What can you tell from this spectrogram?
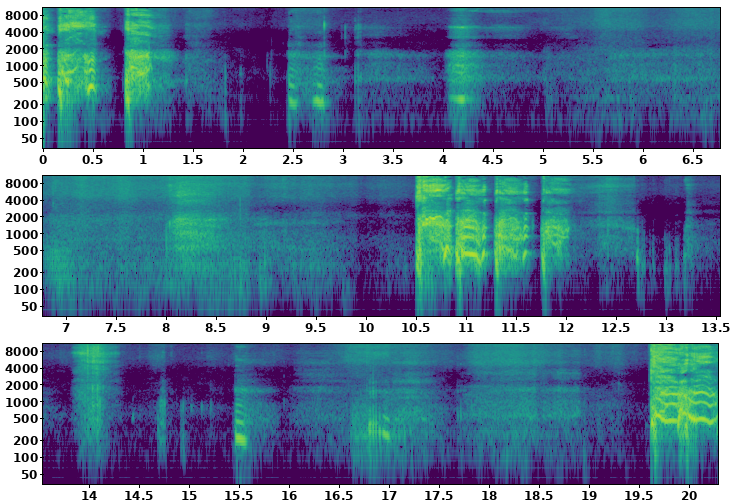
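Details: Repeated harsh adult coughs in bouts with noisy, strained in-breaths, recorded over several weeks; the cougher suspects bronchitis but is unsure, and a chest X-ray to check for pneumonia is pending.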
